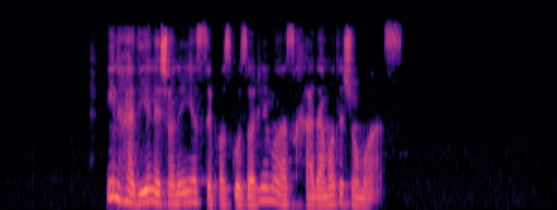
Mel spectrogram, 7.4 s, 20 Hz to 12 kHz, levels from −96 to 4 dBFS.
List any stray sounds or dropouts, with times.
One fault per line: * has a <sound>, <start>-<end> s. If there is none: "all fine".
all fine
